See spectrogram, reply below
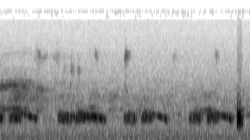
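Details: Spotted dove cooing in the local thổ voice style, used as a lure: soft low hoarse coos in short phrases with falling ends, separated by pauses, ending with a sharp click.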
